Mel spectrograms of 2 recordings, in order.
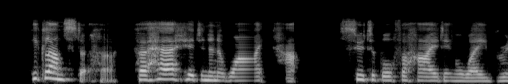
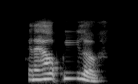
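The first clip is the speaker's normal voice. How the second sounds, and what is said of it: Soft voice, slight northern accent. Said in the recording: “A soft voice, a slight accent of northern roots”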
